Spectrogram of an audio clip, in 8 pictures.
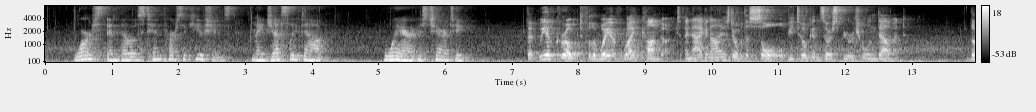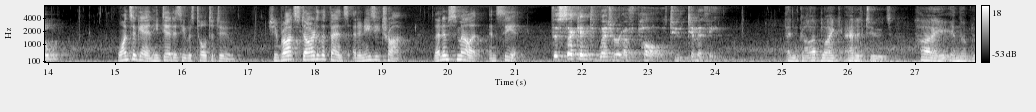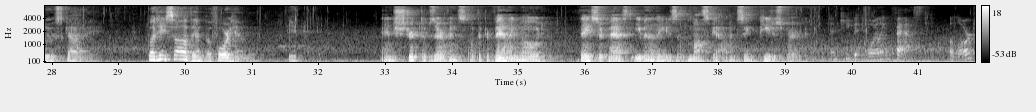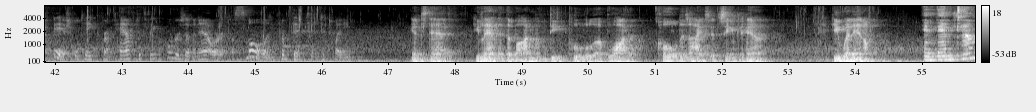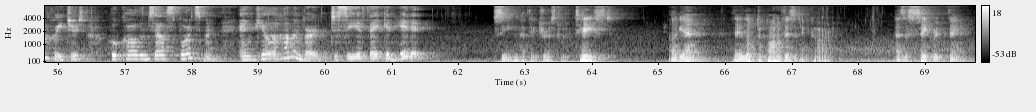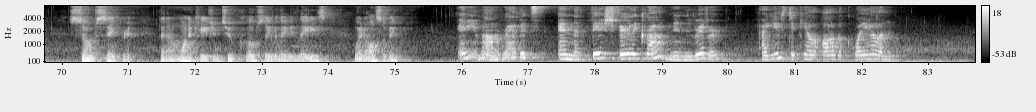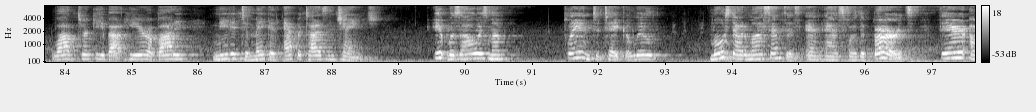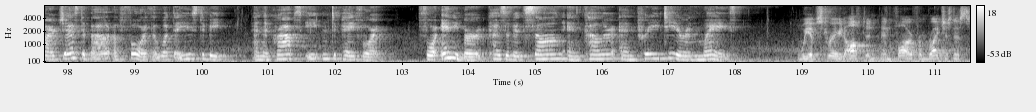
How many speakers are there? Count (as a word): nine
